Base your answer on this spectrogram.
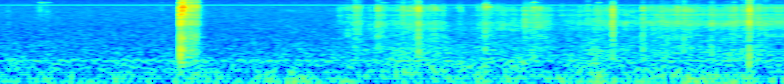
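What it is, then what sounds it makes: Pile of metal coins. A pile of mixed solid metal coins on a bedsheet is stirred, slid and pushed around by fingertips and an open hand. One sharp, bright jingle stands out early, followed by softer, steady shuffling and scattered light clinks of metal on metal. The fabric muffles the movement beneath the high, tinkling clinks.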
